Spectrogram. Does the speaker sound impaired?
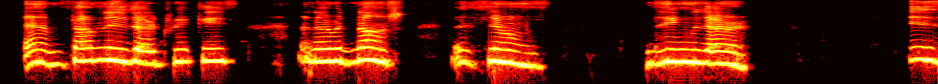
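Yes: speech impediment; speaks in own way without modifying accent.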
